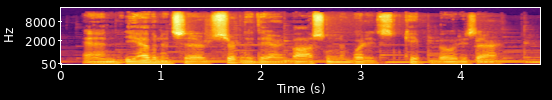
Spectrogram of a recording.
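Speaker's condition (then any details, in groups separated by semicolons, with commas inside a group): No condition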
